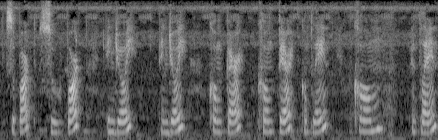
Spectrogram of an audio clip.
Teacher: The stress is mostly about 80% put on the second syllable.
